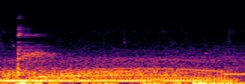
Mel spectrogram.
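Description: A cat meows indoors in Project Zomboid Hydrocraft, a faint drawn-out caterwaul over a low steady hum, with a short sharp click at the start and no talking.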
